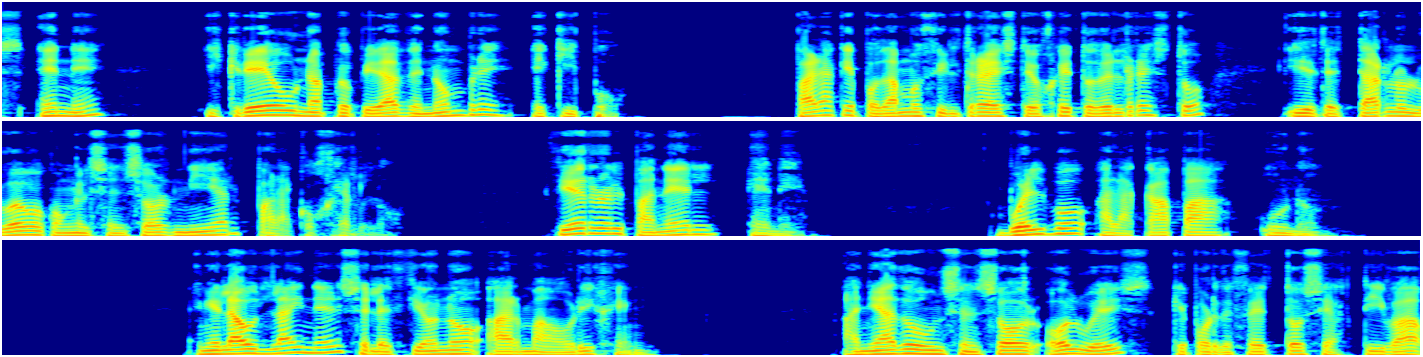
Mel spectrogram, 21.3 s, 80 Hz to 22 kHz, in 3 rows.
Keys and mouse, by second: 0.3 n, 1.4-3.8 drag, 10.9 n, 13.3 click, 17.5 click.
